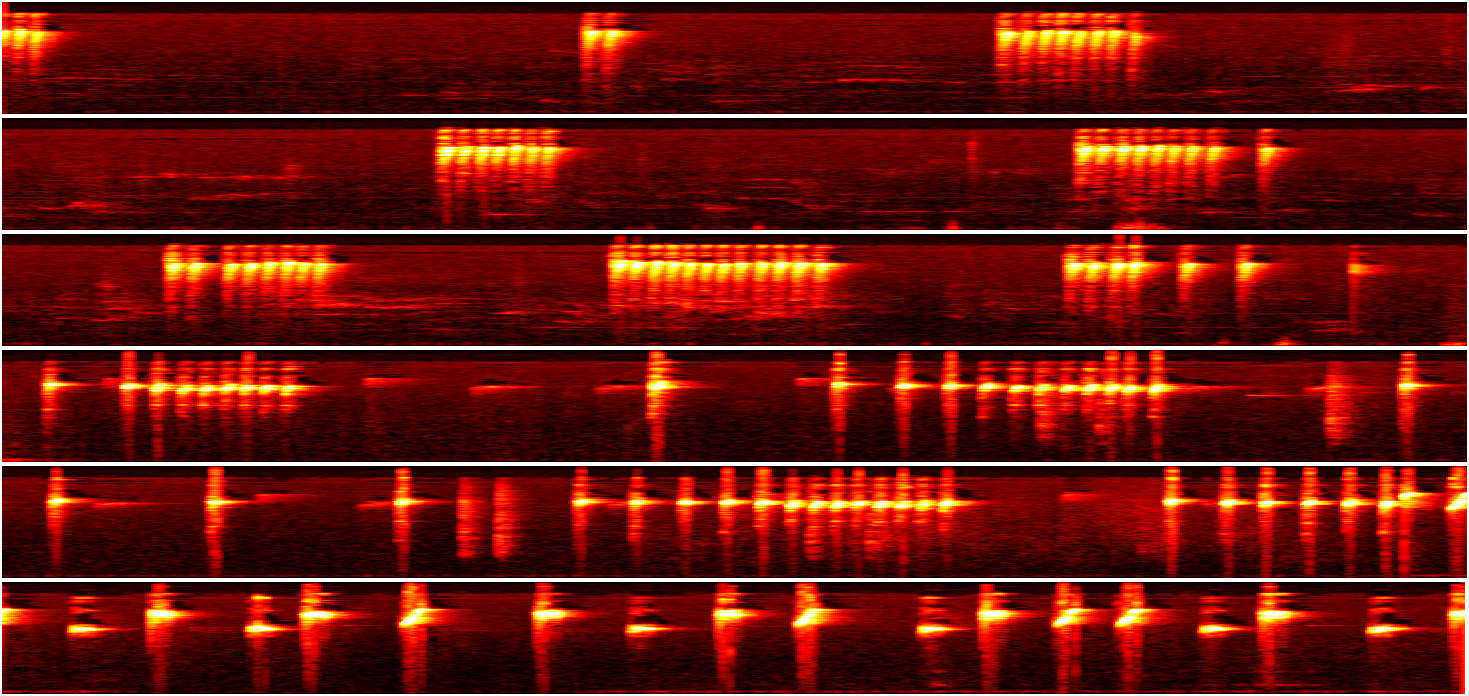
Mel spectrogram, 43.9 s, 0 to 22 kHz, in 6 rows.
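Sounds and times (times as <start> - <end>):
sunbird trilling and chirping: 0.0 - 0.4, 2.7 - 3.4, 4.2 - 5.8, 9.5 - 10.3, 12.0 - 13.9, 15.1 - 17.0, 17.7 - 19.0, 20.0 - 21.6, 22.2 - 43.9.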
